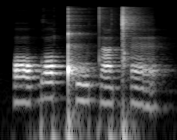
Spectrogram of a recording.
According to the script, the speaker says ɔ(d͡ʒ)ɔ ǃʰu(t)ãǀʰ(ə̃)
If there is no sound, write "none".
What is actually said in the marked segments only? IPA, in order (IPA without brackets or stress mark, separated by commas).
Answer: ɡ, t, ɛ̃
